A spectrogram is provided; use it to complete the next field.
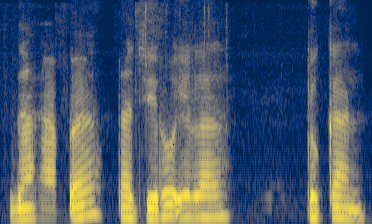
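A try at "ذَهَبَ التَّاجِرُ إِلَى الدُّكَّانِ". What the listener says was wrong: Panjang bacanya bisa diperjelas lagi. Zahabat tajiru ila dukani. Di sini ada at-tajiru. At-tajiru. Ada alif lamnya ya di sini. Ada alif lamnya. Ketika apa namanya? Sebelum alif lam itu ada kata lain, misalnya di sini zahaba. Kan ketemu alif lam tuh. Secara asal bacanya zahaba at-tajiru.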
